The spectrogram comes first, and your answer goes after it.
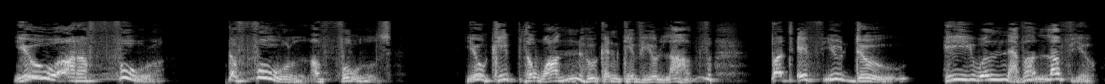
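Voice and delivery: put-on the old sage condemns the spirit slowly and sternly. A narrator's reading. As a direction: pronounce doom slowly like an elder. Falsafel's voice in story.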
